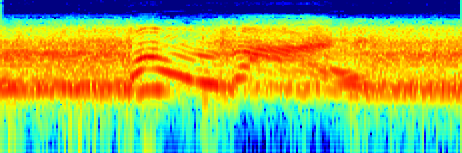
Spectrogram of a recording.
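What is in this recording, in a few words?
English bomb success mood high; War Thunder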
